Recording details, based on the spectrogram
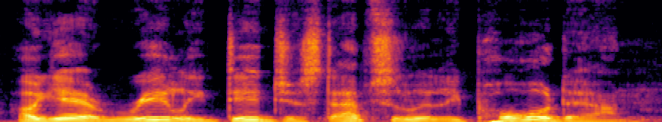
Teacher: one can already hear the speaker gearing up for the tone five rise fall Contour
